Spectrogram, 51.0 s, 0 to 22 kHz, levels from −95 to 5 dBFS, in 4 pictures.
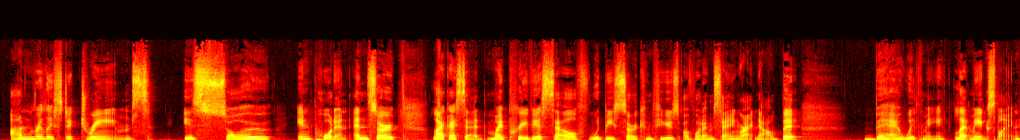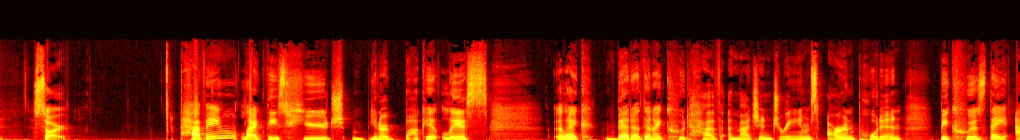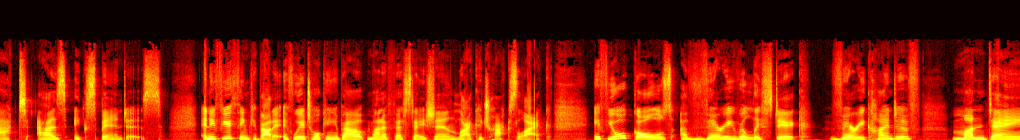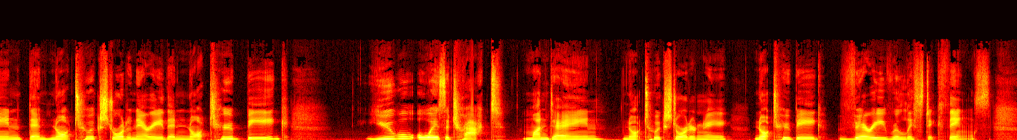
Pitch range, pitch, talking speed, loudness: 200-250 Hz, 220 Hz, 120 wpm, -19 LUFS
